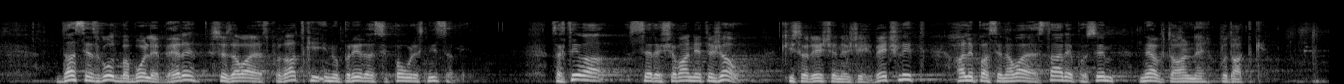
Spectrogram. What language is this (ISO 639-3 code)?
slv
